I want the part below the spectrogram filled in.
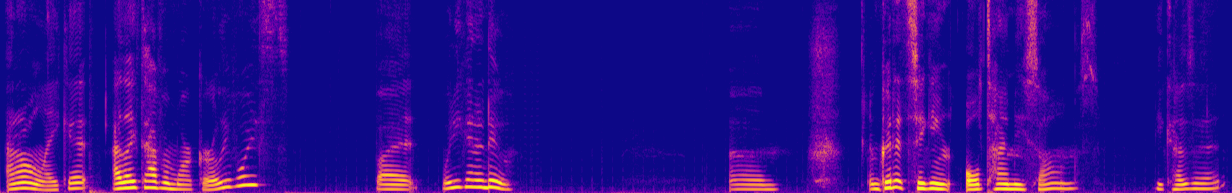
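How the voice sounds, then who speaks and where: A young woman with a deep-sounding voice, chatting casually on a live stream as she reads odd news headlines, blunt and swearing with frequent laughs. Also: warm tone.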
